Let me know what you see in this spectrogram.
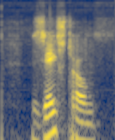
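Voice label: "zeestroom", Dutch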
